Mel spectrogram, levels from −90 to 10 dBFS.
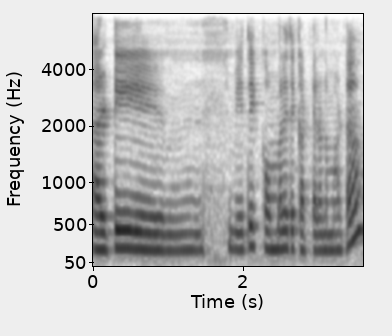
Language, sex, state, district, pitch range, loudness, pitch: Telugu, female, Andhra Pradesh, Guntur, 195-215 Hz, -15 LUFS, 200 Hz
